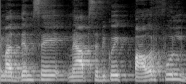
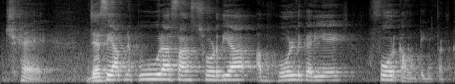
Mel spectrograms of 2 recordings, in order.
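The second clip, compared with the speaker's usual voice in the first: pace each instruction and number to a steady breath; guided meditation. Shown as a demonstration. Yoga teacher counting viewers through inhale, hold and exhale, guided meditation. Leads a timed breathing exercise.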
